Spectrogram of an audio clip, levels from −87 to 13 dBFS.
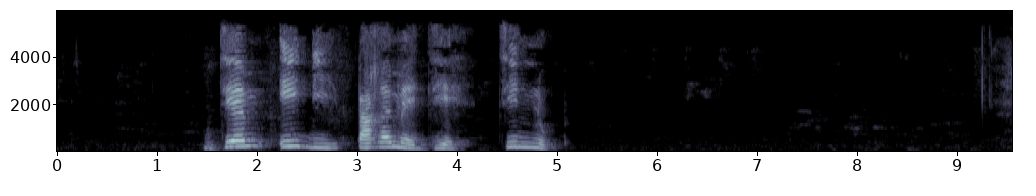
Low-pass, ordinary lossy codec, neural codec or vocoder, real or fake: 5.4 kHz; AAC, 24 kbps; none; real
